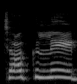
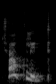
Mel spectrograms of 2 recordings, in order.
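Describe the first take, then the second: First: The last syllable is a full 'late'. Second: The last syllable is a short 'lit'. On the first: "ಚಾಕೊಲೇಟ್ ಅಂತ ಹೇಳ್ತೀವಿ use usually" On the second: "ಲೇಟ್ ಅಂತ ಬರ್ದಿದ್ರು sound ಏನಾಗಿದೆ, ಲಿಟ್ ಇದೆ"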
